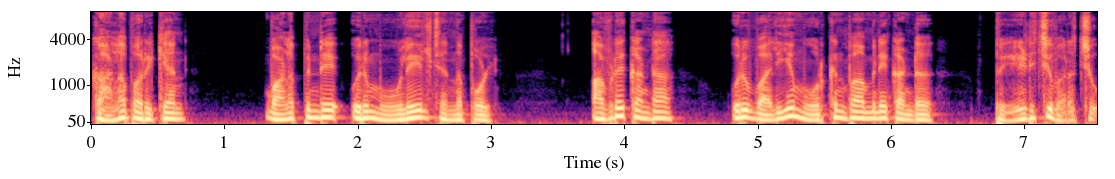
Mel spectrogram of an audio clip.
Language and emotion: Malayalam, fearful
